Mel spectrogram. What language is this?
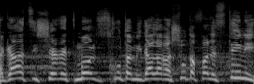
Hebrew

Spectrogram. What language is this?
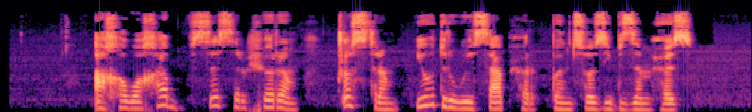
Abkhazian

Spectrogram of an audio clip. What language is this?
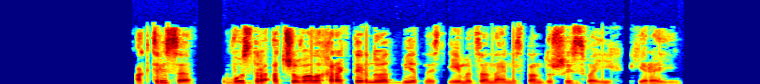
Belarusian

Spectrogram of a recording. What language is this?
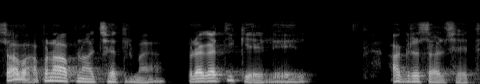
Maithili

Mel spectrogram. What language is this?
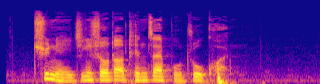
Chinese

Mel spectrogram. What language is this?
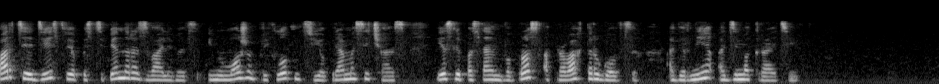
Russian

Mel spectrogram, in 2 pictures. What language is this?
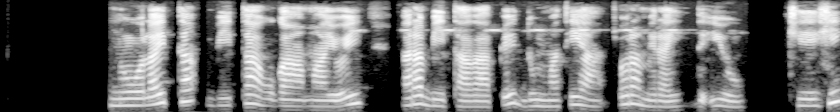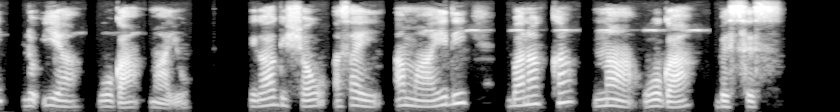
Wolaytta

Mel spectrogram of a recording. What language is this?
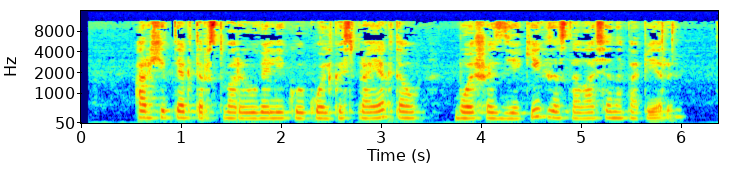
Belarusian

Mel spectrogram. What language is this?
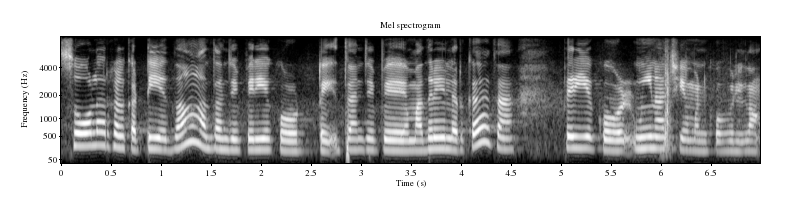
Tamil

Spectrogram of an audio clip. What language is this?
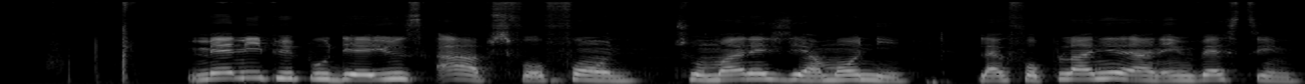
Nigerian Pidgin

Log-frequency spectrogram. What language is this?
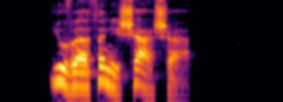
Kabyle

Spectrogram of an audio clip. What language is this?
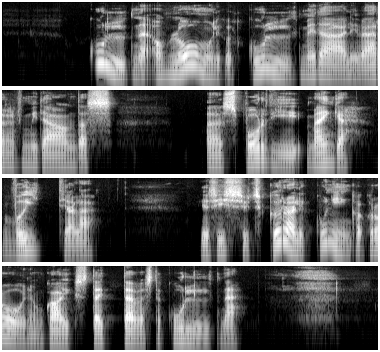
Võro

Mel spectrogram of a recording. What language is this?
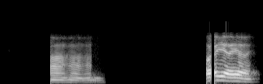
Konkani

